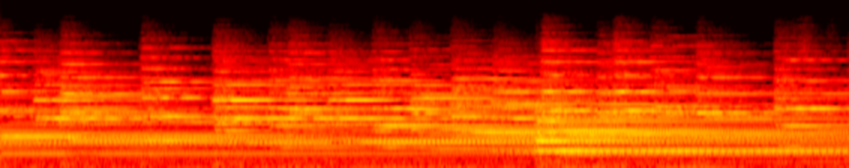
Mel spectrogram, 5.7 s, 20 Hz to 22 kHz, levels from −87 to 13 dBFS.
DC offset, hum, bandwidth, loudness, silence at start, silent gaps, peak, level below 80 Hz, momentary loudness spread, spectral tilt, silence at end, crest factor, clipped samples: under 0.1%; none; 13.5 kHz; -19 LUFS; 0 s; none; -6 dBFS; -46 dBFS; 5 LU; -2.5 dB/octave; 0 s; 16 dB; under 0.1%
